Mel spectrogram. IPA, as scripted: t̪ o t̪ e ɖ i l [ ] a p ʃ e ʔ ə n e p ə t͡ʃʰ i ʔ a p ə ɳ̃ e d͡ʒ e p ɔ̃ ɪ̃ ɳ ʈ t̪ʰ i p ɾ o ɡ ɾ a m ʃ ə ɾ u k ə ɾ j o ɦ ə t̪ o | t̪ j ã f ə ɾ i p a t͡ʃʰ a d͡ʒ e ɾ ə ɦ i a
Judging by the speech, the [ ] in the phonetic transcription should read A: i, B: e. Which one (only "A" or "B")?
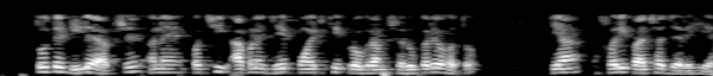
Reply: B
